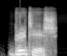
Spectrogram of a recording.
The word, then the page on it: British: Indian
